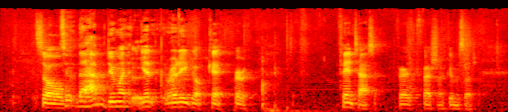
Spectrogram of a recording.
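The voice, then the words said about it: Voice nearly gone, worn out. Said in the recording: “I don't have a voice. I've lost my voice.”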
